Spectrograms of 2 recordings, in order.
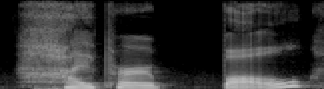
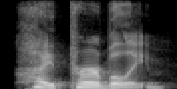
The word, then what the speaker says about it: hyperbole: Hyper ball. It is pronounced like hyperbole.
